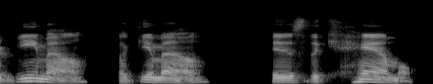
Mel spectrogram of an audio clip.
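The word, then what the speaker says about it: gimel: the letter G which the letter giml has two pronunciations it's a soft G A J and a hard G of G go either one's fine experiment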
